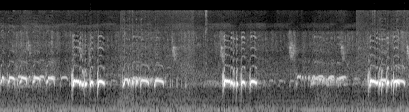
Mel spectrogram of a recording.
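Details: Zebra dove of a local Indonesian strain, a loud and constant singer, its song meant to make quiet doves start singing. Bursts of rapid, bubbling coo notes come every second or two, some phrases louder and overlapping.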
